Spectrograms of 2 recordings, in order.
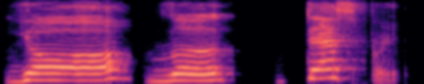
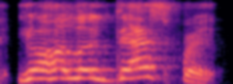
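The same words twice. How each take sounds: First: Said in the usual way. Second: Laughing, mocking repeat. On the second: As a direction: repeat it through a laugh, pitched up. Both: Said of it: "I said".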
